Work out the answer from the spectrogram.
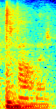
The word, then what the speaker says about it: Talmud: Talmud, Yes. is that how you say it? Yeah, Talmud.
